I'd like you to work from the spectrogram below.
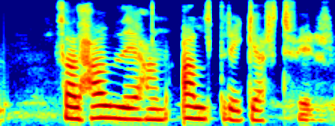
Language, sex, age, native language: Icelandic, female, 11, Icelandic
